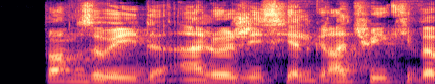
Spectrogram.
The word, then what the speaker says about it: Panzoid: Donc PalmZoid, ça s'écrit P-A-N-Z-O-I-D. PalmZoid.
